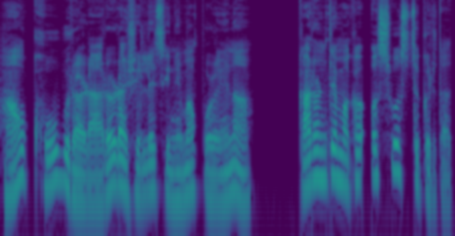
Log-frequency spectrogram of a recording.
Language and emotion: Goan Konkani, sad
